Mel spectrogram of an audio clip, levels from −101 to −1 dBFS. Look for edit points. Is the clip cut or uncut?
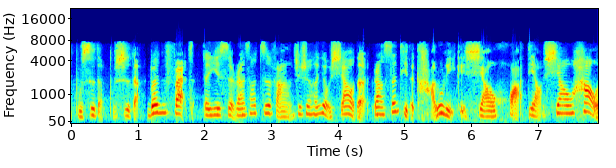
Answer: cut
